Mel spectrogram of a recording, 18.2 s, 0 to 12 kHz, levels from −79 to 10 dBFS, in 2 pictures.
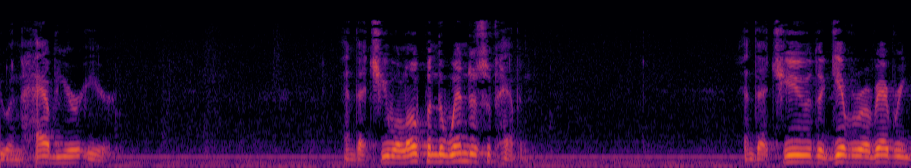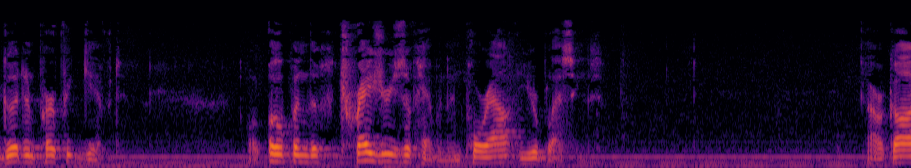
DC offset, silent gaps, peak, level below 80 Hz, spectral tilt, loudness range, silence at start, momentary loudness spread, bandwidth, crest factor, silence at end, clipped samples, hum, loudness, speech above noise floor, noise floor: under 0.1%; none; -10 dBFS; -52 dBFS; -5.5 dB/octave; 11 LU; 0 s; 25 LU; 8 kHz; 18 dB; 0 s; under 0.1%; none; -26 LUFS; 21 dB; -47 dBFS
